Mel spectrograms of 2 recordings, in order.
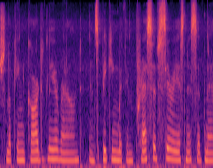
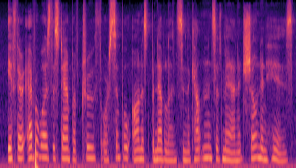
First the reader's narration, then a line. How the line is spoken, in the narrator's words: said Henry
